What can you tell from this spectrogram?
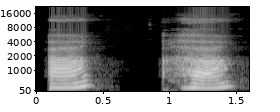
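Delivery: slow "A-ha-va" with a clear gap between syllables. Shown as a demonstration. Teacher spelling the word with nikud, slowly syllable by syllable "A-ha-va". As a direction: spell out "A-ha-va" slowly in three separate pieces. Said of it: "let's spell ahava with the full nikud".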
